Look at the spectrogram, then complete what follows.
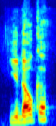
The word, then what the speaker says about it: Udoka: his full name I made edoka oh really udoka yeah I'm a udoka don't make me make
